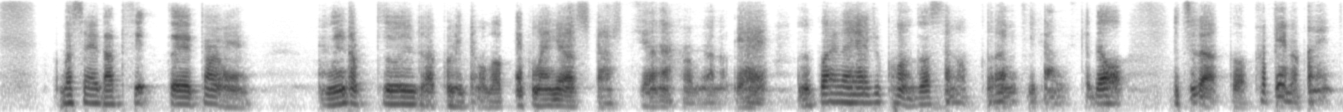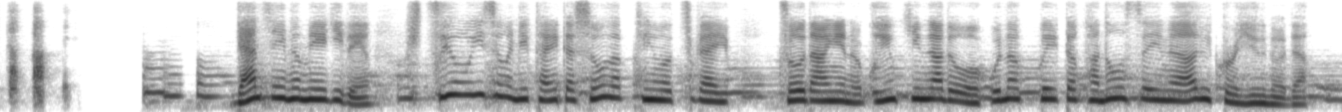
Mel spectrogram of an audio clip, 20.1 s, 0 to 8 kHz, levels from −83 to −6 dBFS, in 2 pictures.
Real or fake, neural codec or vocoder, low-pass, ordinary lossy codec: fake; codec, 16 kHz, 0.5 kbps, FunCodec, trained on Chinese and English, 25 frames a second; none; none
